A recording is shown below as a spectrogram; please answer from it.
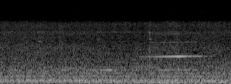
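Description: Steady low background rumble, with a brief thin high squeak about one and a half seconds in.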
